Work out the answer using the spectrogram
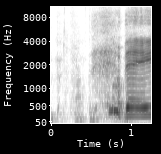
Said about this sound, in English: And if you'd like to see my insane dogs be insane, please enjoy. I'm going to escort them out of my office.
